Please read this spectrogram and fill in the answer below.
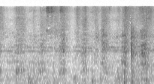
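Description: A dog panting in short, irregular breaths.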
